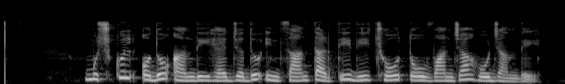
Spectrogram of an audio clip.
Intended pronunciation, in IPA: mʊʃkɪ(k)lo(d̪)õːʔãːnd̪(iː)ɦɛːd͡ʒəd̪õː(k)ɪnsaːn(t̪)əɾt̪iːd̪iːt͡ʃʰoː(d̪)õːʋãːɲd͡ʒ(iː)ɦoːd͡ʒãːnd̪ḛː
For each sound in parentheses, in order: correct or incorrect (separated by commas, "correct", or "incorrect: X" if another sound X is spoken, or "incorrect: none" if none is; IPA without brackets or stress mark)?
incorrect: none, correct, correct, incorrect: ʔ, correct, incorrect: t̪, incorrect: aː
